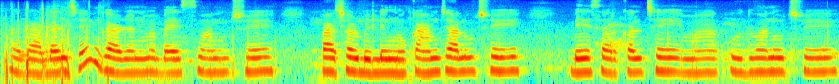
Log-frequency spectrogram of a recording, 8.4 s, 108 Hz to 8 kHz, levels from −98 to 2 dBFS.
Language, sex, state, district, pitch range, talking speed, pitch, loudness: Gujarati, female, Gujarat, Gandhinagar, 200-215 Hz, 135 wpm, 205 Hz, -17 LUFS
